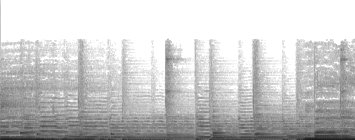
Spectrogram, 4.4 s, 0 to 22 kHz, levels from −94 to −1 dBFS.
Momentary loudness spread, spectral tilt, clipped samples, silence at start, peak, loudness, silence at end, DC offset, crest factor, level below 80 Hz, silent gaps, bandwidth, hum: 14 LU; -7.5 dB/octave; under 0.1%; 0 s; -6 dBFS; -22 LUFS; 0 s; under 0.1%; 14 dB; -34 dBFS; none; 13.5 kHz; none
